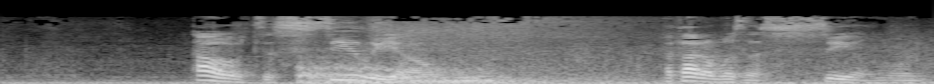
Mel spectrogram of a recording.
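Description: A large creature lets out loud, wavering cries.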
